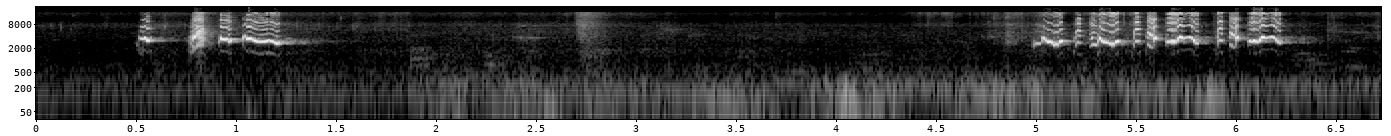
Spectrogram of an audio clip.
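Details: Sooty-headed bulbul (kutilang garuda), singing actively in the gacor style, used to build fighting spirit in other birds: two bursts of short, bubbly, warbled notes, one near the start and one near the end, separated by a low rumbling background.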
